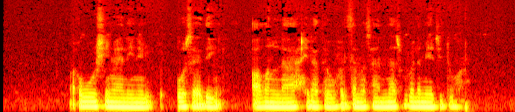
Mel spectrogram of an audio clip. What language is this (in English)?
Arabic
